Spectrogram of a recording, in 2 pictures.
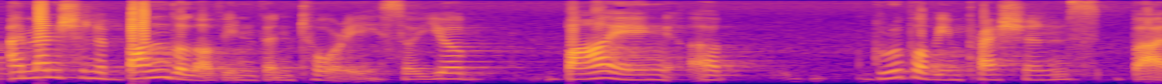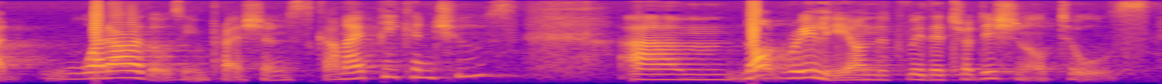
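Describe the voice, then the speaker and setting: A woman's voice: fairly low pitch, creaky. A middle-aged woman from Argentina with an Argentine Spanish accent, a native Spanish speaker, giving a conference presentation full of fillers, self-corrections and rhetorical questions. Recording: reverberant hall.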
